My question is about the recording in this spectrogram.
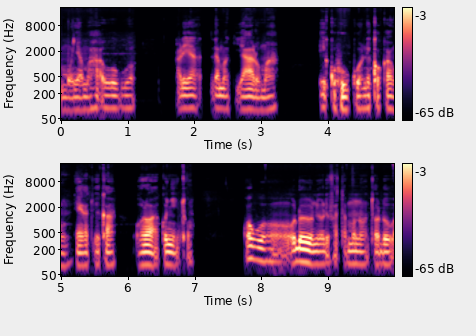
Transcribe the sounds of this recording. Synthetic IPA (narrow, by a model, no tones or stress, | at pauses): moɲamaɦa̰oβwɔ | ka̰ɾeaðamakijaɾoma | ekohukwɔnekɔkaunɛɣatweka | oɔɾɔwakoɲitwɔ | kɔɣwɔo̰dojoneolḛfatamonɔtɔdoβ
